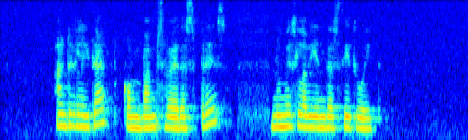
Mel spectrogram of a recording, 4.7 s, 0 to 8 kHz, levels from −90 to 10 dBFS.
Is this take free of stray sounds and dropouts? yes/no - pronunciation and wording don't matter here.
yes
